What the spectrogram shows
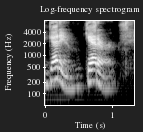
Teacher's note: pelo H tem um som fraquinho, esse h, h, h, muitas vezes ele acaba sendo suprimido e a gente liga no T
